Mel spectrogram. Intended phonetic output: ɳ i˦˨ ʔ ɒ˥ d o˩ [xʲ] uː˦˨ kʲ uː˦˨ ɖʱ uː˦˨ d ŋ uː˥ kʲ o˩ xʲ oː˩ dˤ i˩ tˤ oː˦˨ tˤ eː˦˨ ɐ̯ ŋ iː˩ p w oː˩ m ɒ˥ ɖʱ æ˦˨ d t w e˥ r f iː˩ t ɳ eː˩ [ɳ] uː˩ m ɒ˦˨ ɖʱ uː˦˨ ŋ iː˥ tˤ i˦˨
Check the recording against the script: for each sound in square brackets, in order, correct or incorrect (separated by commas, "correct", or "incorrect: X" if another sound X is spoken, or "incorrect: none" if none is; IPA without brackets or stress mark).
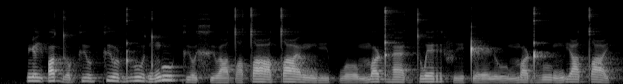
incorrect: kʲ, correct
